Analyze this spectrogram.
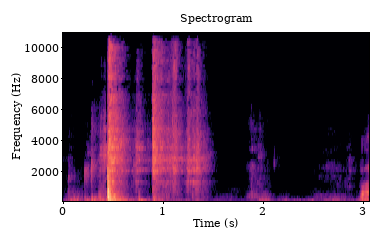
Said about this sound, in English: That was dice dropping.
